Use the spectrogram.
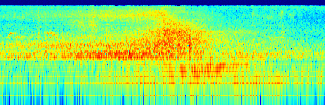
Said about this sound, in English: That wasn't a quiet car. But the neighbors love him. a Dodge Charger with an extra scoop in the hood.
